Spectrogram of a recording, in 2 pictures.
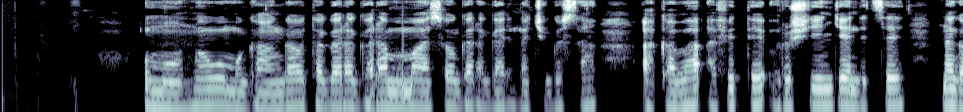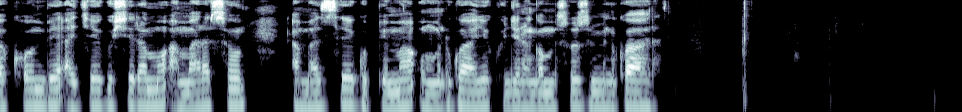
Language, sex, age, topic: Kinyarwanda, male, 25-35, health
